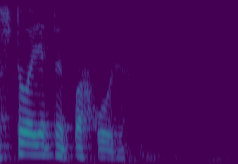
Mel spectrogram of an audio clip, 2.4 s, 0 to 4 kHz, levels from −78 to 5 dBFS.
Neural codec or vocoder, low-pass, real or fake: codec, 16 kHz in and 24 kHz out, 1 kbps, XY-Tokenizer; 3.6 kHz; fake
